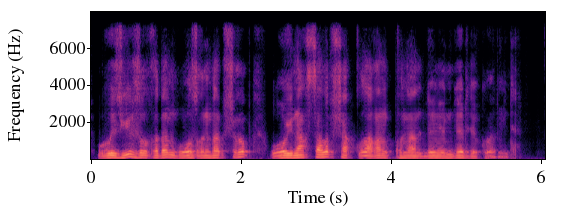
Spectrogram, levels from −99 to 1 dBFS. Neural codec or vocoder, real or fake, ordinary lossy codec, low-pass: codec, 16 kHz, 2 kbps, FreqCodec, smaller model; fake; none; 7.2 kHz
